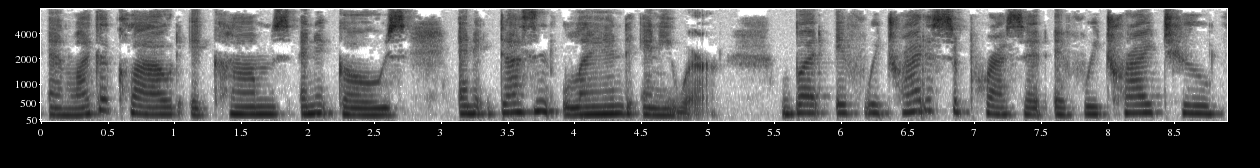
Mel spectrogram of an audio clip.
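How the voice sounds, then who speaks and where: A woman speaking as a radio show guest, explaining in a thoughtful, measured, conversational way. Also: medium pitch.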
